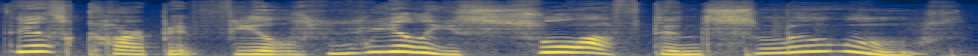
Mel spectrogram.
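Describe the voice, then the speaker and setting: Woman putting on an excitable, high-pitched little girl. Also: no room sound, exaggerated voice. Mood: wide-eyed wonder. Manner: exclaiming, drawn-out words.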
